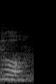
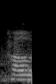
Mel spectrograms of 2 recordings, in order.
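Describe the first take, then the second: First: The word has a long vowel, like 'Paul'. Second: The word has a short vowel, like 'pal'.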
